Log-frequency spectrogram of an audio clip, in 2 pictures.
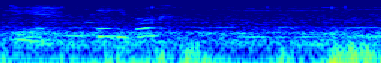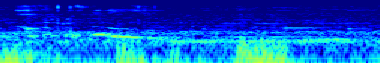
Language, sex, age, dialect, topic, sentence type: Bhojpuri, female, 18-24, Western, banking, statement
